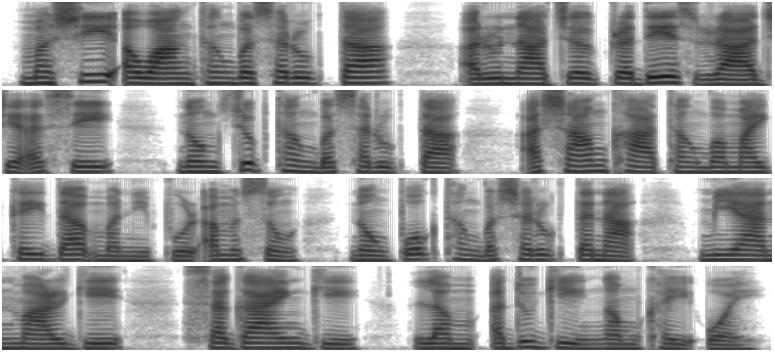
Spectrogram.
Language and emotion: Manipuri, neutral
